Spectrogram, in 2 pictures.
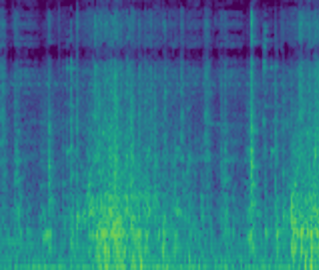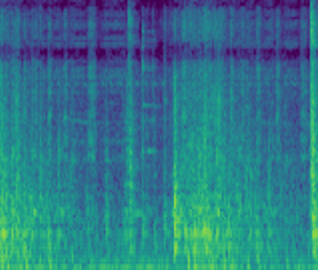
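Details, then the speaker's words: Lawnmower after winter storage, little gas, no air filter: repeated pull-start bursts with no firing. It turns over with starting fluid but not when primed, though the primer works, so the carburetor is dirty or the jet clogged. "If it turns over, it means that the carburetor's dirty, because we couldn't start it without jism. All right, so it turns over with jism. It doesn't when you prime, even though I"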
